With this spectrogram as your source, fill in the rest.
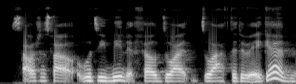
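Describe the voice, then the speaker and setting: A woman speaks in an animated tone with a London accent. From East London, England. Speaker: YouTuber telling life story. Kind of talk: personal testimony. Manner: animated, repetitive storytelling.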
